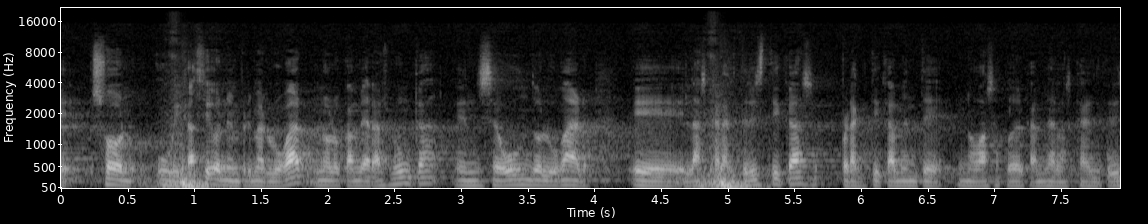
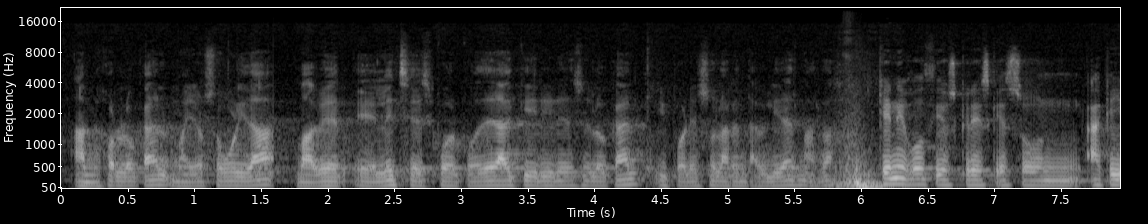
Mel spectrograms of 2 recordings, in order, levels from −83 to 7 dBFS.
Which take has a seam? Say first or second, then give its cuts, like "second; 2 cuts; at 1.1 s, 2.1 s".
second; 4 cuts; at 1.7 s, 2.8 s, 4.4 s, 6.0 s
